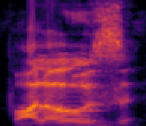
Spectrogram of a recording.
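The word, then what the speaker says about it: follows: तो tries, FOLLOW, फॉलो, फॉलो, फॉलो, फॉलो, एस आ गया, फॉलोज, etcetera.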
